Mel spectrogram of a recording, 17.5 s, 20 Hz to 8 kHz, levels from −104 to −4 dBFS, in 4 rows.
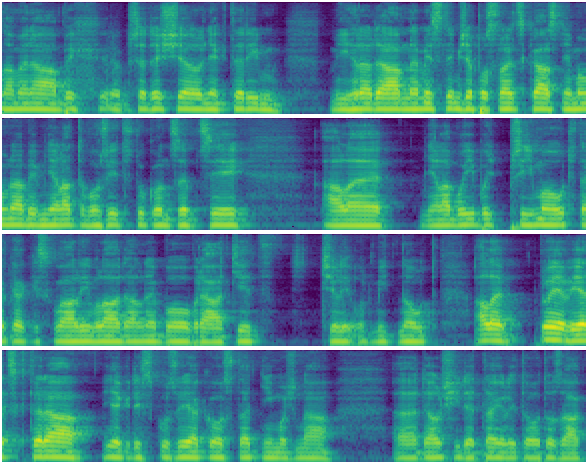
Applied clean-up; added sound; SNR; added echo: neural mask model DeepFilterNet 3.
